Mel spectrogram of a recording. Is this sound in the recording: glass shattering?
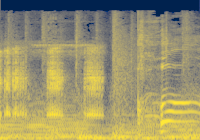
no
